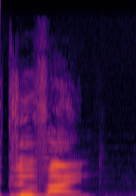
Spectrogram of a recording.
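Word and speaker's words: Glühwein: a great day no it's glue Vine is how I was told to pronounce it fine that's how I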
